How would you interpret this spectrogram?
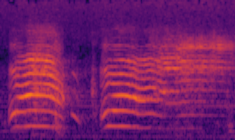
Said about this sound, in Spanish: ¿De dónde ha venido aquel llanto tierno y apenas perceptible?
